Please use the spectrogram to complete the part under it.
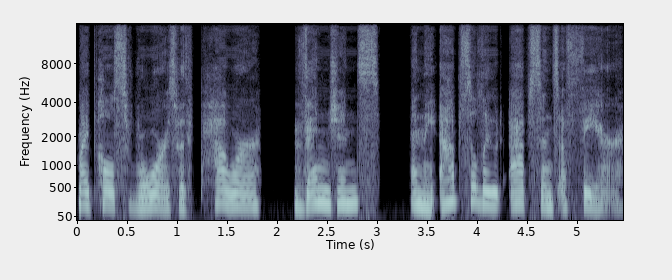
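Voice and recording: A natural-voiced read-aloud with fairly even intonation plays over a quiet background.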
